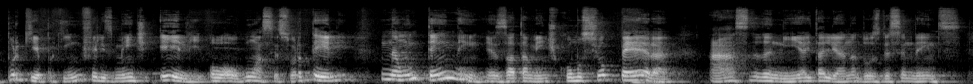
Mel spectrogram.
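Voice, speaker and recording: A citizenship expert with a Brazilian accent is interviewed, teaching the law forcefully and restating important points for emphasis. His fairly high voice is animated and moderately paced, with vocal fry and few pauses, in an echoing room.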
